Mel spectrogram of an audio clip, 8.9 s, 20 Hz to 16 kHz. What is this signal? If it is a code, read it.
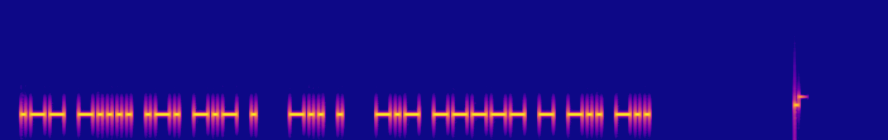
Morse code, heard as a keyed tone, about 25 wpm, 700 Hz. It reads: W6RKE DE K0TDD
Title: USA Callsign DE Callsign - 5 Characters - 25wpm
